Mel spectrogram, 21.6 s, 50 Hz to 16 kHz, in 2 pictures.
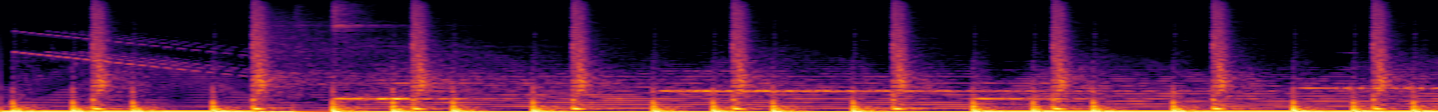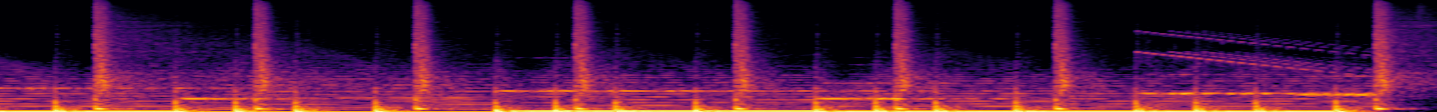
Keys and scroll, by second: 3.9 space, 4.3 ctrl+-, 4.6 p, 6.7 space, 8.3 space, 9.8 ctrl+=, 10.1 space, 11.7 space, 12.5 ctrl+-, 12.6 space, 16.1 space, 18.8 space, 20.3 space, 21.2 space.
